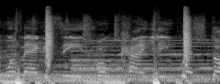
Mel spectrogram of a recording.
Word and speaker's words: Kanye: Now all I need is y'all to pronounce my name is Kanye, but some of my plastics still say Kane.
